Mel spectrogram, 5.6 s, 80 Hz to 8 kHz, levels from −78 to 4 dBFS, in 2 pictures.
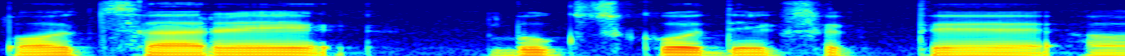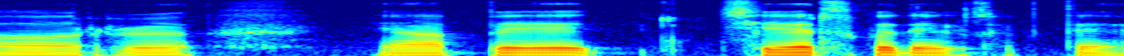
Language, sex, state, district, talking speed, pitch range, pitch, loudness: Hindi, male, Bihar, Gaya, 160 wpm, 105-110 Hz, 105 Hz, -21 LUFS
